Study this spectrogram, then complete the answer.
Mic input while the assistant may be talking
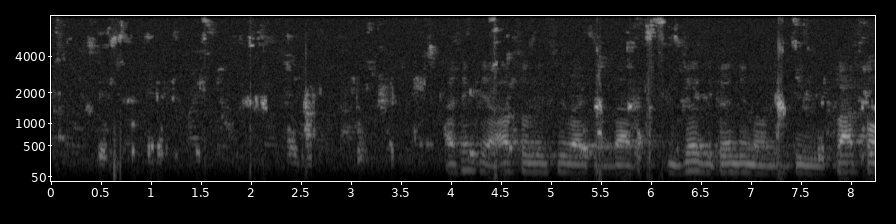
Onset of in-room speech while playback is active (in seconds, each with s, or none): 3.9 s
